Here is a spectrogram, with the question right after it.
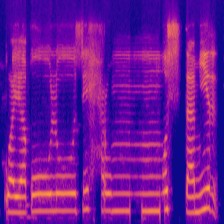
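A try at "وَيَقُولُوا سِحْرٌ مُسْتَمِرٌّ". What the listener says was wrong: Ya, udah bagus tuh.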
